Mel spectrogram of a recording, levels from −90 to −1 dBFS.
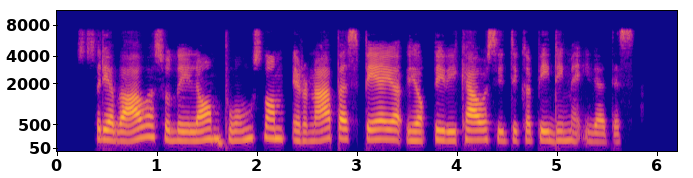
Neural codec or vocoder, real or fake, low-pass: codec, 16 kHz, 0.5 kbps, X-Codec, WavLM features, trained on Multilingual LibriSpeech; fake; 7.2 kHz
